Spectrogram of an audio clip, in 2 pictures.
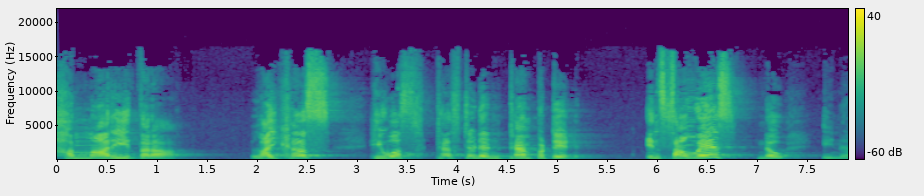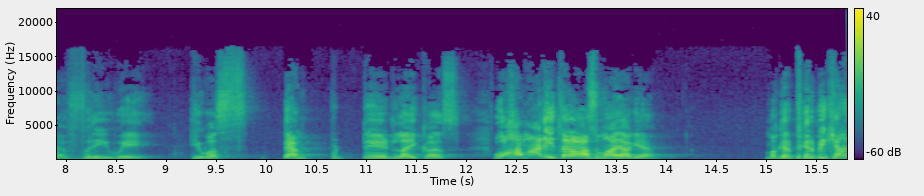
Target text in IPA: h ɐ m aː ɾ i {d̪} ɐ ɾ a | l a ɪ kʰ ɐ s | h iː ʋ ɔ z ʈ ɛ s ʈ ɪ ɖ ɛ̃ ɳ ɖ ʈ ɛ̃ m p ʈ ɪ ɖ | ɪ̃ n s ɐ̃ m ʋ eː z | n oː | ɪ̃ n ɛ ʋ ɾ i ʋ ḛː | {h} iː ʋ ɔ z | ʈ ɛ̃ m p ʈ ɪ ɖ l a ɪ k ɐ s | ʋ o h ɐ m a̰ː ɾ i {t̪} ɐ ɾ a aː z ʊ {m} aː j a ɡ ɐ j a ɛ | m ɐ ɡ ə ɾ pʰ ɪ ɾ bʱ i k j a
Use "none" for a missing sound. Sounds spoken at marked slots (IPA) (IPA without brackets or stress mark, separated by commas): t̪, h, t̪, m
